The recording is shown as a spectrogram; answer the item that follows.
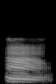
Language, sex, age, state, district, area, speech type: Telugu, male, 18-30, Telangana, Khammam, urban, conversation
